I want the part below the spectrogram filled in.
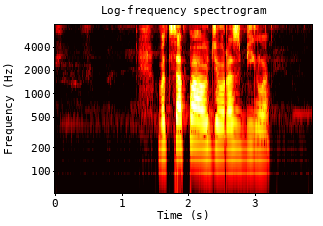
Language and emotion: Russian, neutral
